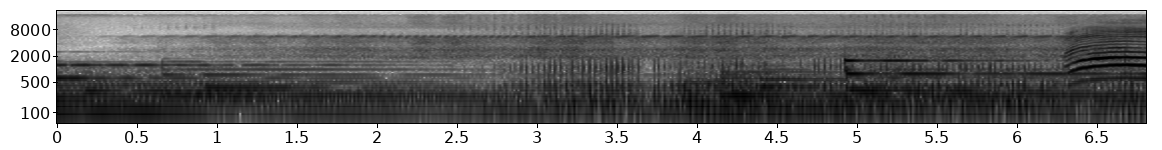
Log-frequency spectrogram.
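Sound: cat meowing and purring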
